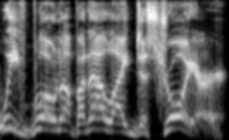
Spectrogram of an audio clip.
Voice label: Pirate Speech Destroy Ally Destroyer; World Of Warships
